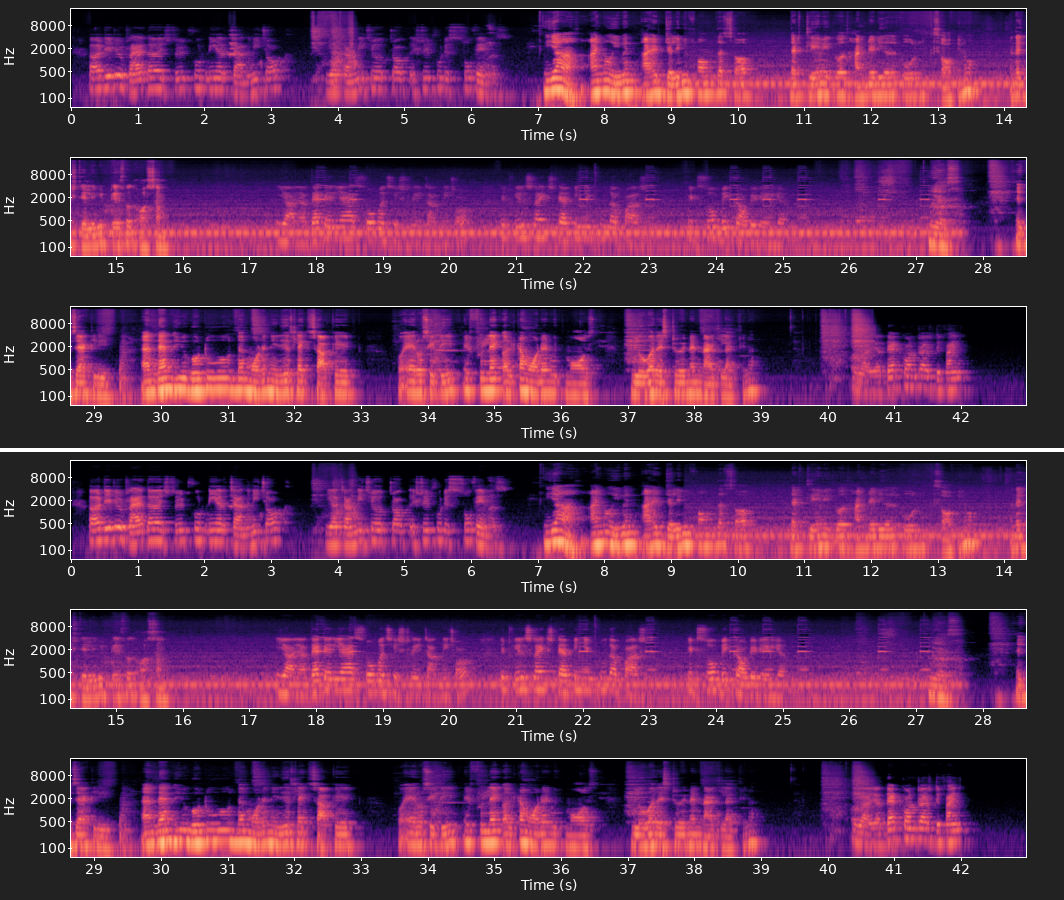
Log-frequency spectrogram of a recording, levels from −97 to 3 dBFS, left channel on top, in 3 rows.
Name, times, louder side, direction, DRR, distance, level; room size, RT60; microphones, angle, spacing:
voice 1, 0.3-3.2 3.8-6.6 17.4-23.0 23.6-25.1 40.4-42.0, right 4 dB, 80° right, 0.8 m, -31 dB
voice 2, 3.6-4.3 7.1-10.2 10.8-13.7 14.1-15.8 25.9-26.8 27.2-27.7 28.1-32.9 33.6-36.5 37.0-38.9 39.9-40.7, left 2 dB, 90° left, 0.8 m, -25 dB
sound 1, 9.2-27.7, left 2 dB, 5° right, 0.7 m, -36 dB
9.7 x 3.5 x 3.7 m
head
